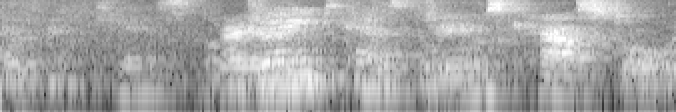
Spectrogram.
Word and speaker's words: Castle: name with me james castle it's actually cast soul it sounds like there's a t but just like the castle like the building the castle it's a silent t so it's james castle say that with me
